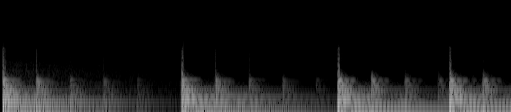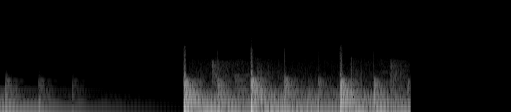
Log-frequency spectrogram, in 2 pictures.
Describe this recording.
Sound effects > Electronic / Design
Detuned cyclic plucks
Resampled plucked synth sound from my own synth loop
synth, ambience, atmosphere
